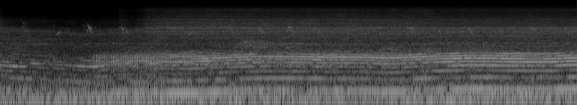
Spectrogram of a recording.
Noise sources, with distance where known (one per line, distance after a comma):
unidentified powered saw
